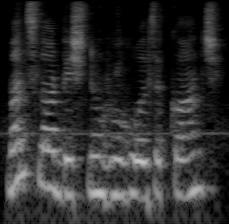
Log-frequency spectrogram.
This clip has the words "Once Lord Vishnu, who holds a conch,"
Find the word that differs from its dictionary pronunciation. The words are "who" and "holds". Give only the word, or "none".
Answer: none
